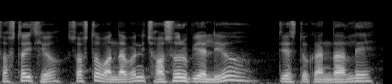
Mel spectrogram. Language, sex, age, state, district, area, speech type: Nepali, male, 45-60, West Bengal, Darjeeling, rural, spontaneous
